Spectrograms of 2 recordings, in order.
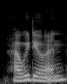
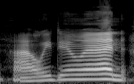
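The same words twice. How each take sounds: First: Said in the usual way. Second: Louder, slow, stretched crowd call; slow loud rally call asking the crowd; drawn-out hype call. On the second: Shown as a demonstration. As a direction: call it out to the room like an emcee. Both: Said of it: "So let's check that".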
